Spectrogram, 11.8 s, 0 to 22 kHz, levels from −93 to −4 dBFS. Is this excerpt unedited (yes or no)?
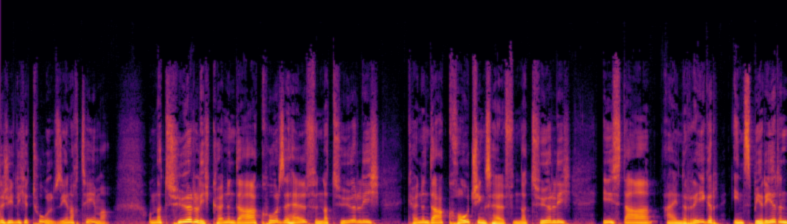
yes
